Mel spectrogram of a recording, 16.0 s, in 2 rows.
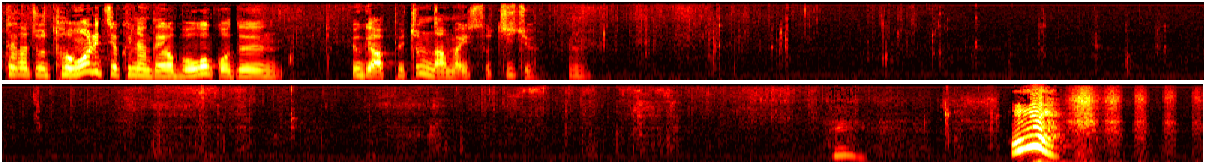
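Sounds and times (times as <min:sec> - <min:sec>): faint steady hum: 0:00.0 - 0:16.0
chewing and mouth clicks: 0:03.9 - 0:13.4.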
